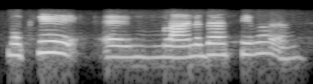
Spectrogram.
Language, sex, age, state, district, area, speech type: Sanskrit, female, 45-60, Kerala, Kollam, rural, conversation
